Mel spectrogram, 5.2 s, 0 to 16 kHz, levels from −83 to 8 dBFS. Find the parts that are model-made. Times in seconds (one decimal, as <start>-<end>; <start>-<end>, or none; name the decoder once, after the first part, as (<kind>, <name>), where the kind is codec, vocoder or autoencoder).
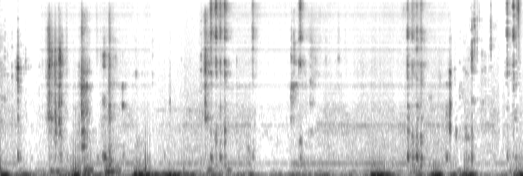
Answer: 0.4-1.5 (codec, DAC); 2.0-4.5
